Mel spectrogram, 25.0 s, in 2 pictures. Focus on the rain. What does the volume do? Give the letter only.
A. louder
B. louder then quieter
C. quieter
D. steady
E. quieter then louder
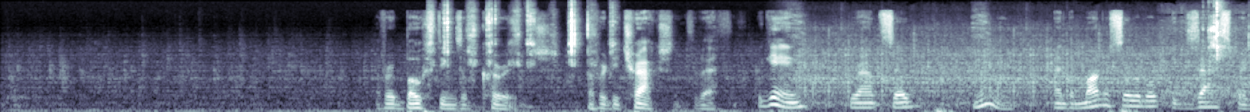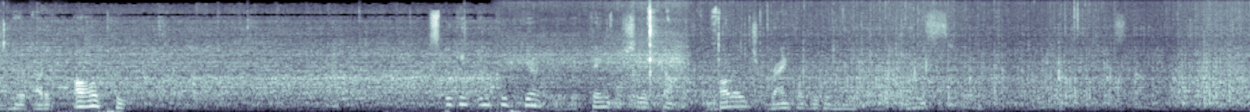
A.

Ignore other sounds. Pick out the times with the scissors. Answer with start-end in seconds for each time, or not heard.
4.2-6.2, 12.0-12.6, 18.9-19.7.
